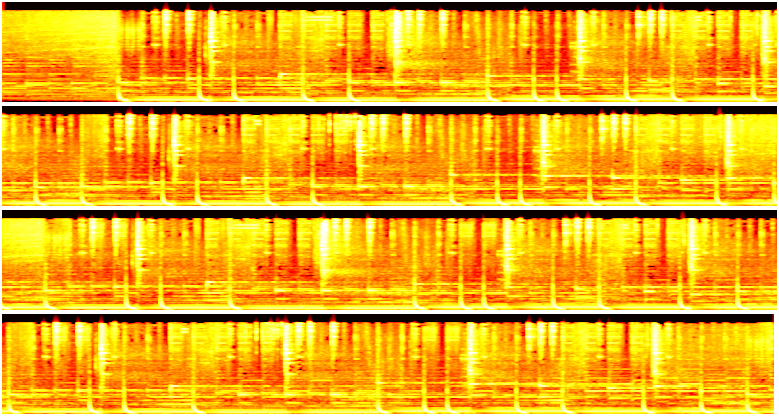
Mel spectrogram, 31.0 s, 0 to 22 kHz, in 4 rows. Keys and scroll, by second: 1.2 space, 8.6 BackSpace, 9.7 space, 10.7-11.8 typing, 19.2-20.3 typing, 22.6 BackSpace.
